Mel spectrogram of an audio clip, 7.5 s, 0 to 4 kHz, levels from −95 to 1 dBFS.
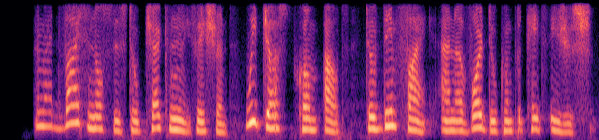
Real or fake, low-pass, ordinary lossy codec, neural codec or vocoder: fake; 3.6 kHz; none; codec, 16 kHz in and 24 kHz out, 0.4 kbps, LongCat-Audio-Codec, fine tuned four codebook decoder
